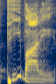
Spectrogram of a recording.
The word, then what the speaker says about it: Peabody: I mean, there's only one way to pronounce this, but it's wrong. Not in Massachusetts. That's No, it says Peabody. Like there's a Peabody Award.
